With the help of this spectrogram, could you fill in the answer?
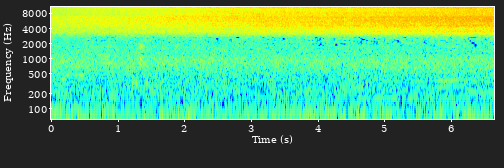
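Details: Summer cicadas at dusk in AMSA Ecological Park, Han Riverside, Seoul, South Korea, 26 July 2021, on a hot evening between 6 and 7 p.m.; a continuous, high, hiss-like buzzing wall of sound slowly grows louder, with faint low rustling beneath.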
